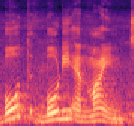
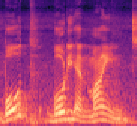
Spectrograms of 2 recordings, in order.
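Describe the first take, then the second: No difference in how they are said.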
